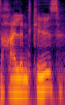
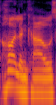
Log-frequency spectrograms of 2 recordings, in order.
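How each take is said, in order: First: It is said in a put-on Scottish accent. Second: It is said in the speaker's usual accent.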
